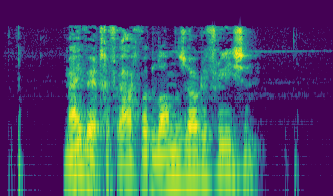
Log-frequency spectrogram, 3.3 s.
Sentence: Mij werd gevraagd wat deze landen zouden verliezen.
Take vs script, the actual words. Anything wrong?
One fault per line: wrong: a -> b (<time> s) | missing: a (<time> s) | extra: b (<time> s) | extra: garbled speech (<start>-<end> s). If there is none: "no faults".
missing: deze (1.5 s)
